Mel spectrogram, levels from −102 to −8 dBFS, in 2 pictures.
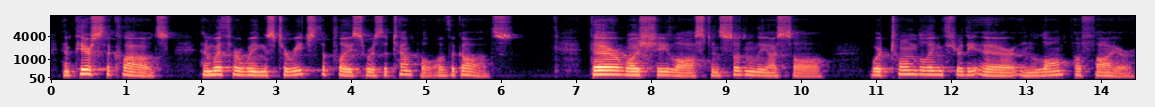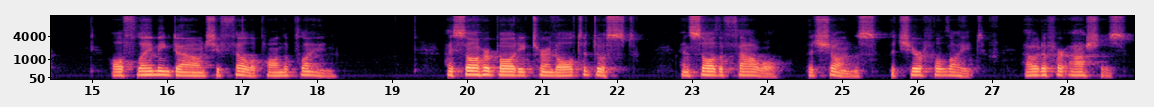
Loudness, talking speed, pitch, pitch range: -26 LUFS, 135 wpm, 140 Hz, 125-150 Hz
